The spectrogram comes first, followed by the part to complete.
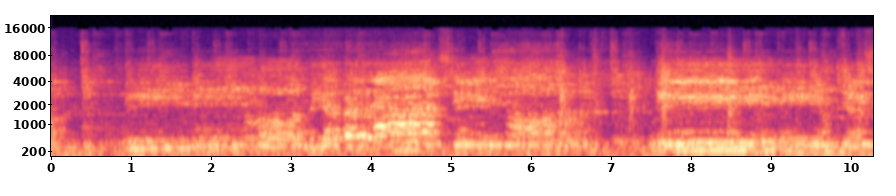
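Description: A congregation singing a hymn together, led by a woman's voice on a microphone, the sung melody running on steadily through the verse and into the chorus.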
